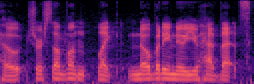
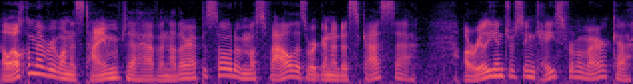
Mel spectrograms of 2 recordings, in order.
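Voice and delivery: put-on Irish accent sustained all the way through; 2 semitones higher than usual. Trying out the Most Foul podcast welcome, in an Irish accent. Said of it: "try Irish".

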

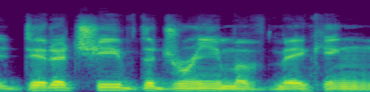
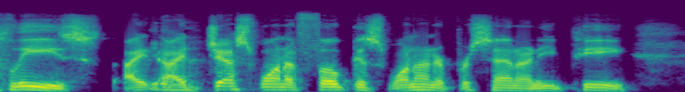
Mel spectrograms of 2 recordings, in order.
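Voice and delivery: put-on almost tearful pleading, higher; 5 semitones higher than usual. Retelling calls to a wife from a work shift, begging to quit: imitating a near-tearful plea. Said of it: "almost in tears".

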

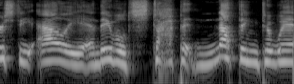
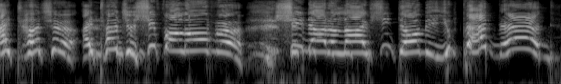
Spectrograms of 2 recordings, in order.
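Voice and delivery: mock yelling, much higher pitch; 11 semitones higher than usual. Retelling how a woman chewed him out over a dummy: retelling a yell. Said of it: "yelling at him about this dummy".

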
